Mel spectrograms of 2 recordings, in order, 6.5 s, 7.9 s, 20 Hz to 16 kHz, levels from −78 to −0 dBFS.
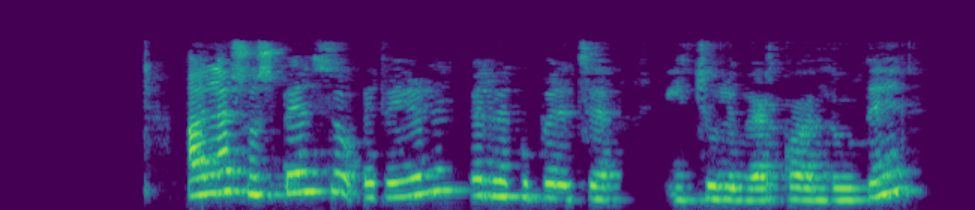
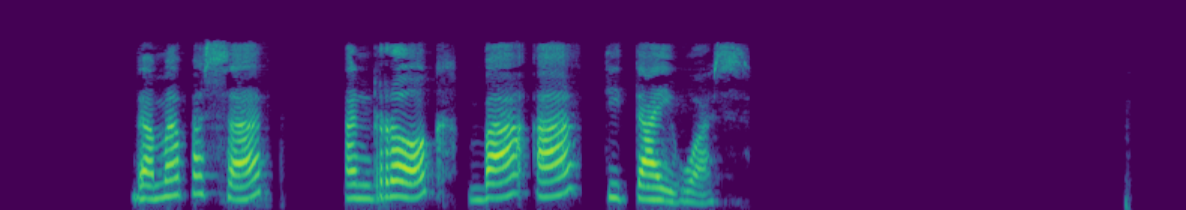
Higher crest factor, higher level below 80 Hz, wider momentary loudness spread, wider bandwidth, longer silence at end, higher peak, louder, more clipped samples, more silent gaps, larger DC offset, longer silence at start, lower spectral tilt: about the same, 18 dB vs 18 dB; about the same, -68 dBFS vs -66 dBFS; second, 9 LU vs 12 LU; about the same, 8 kHz vs 8 kHz; second, 0.4 s vs 2.95 s; about the same, 0 dBFS vs -2 dBFS; about the same, -17 LUFS vs -16 LUFS; neither; second, 4.34-4.41 s vs 1.92-2.29 s, 3.06-3.11 s, 3.89-4.03 s, 4.19-4.23 s; neither; about the same, 0.95 s vs 0.9 s; about the same, -4 dB/octave vs -3 dB/octave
